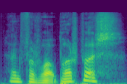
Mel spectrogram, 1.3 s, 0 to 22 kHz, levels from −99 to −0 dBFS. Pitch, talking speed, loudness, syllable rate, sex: 125 Hz, 190 wpm, -17 LUFS, 5.7 syllables/s, male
